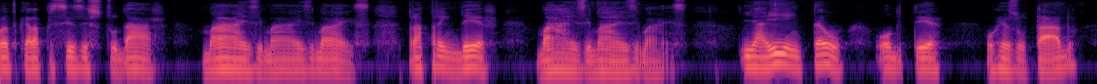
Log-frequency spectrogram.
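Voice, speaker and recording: Very slow and soft-spoken, a man with a very deep, low pitch and a dark, mellow tone talks with fairly even intonation and long, frequent pauses. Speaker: business leadership coach. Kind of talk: live stream talk. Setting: hotel room at night.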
